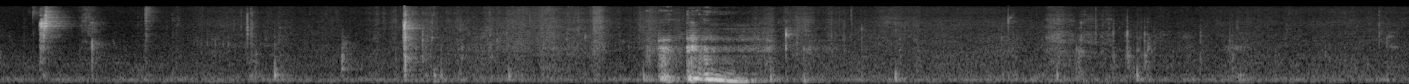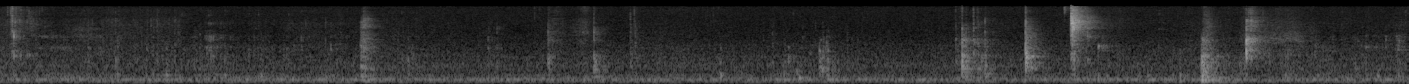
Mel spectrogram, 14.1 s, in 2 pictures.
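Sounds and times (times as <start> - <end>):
person chewing with mouth clicks: 0.2 - 2.3, 6.9 - 9.7, 12.4 - 12.6.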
